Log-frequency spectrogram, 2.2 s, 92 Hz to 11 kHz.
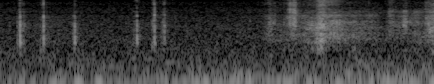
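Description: Faint ticks and a soft rustle of paper as the pages of a 1950s digest magazine are turned by hand, with a brief louder page rustle about one and a half seconds in.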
